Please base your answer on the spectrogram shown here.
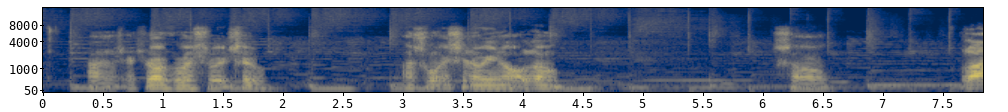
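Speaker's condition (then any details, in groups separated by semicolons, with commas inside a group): Partial glossectomy for tongue cancer; almost half of tongue removed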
